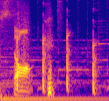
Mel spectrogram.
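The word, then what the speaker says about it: Sankh: One of my friends made his character who is a half-orc barbarian druid named Sonk. The bingo is spelled like S-A-N-K-H Okay.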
